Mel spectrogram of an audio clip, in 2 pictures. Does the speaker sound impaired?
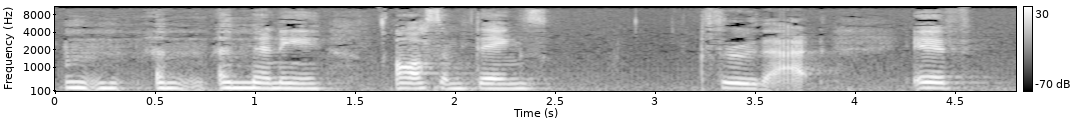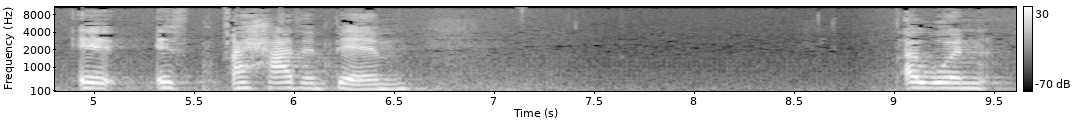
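Yes: stuttering; stuttering recognized as a problem around fourth grade after changing schools, first met others who stutter through Our Time at 16; stuttered a lot on own name in tenth grade, used tricks to hide stuttering; here repeated sounds.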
